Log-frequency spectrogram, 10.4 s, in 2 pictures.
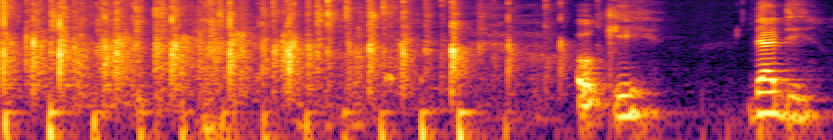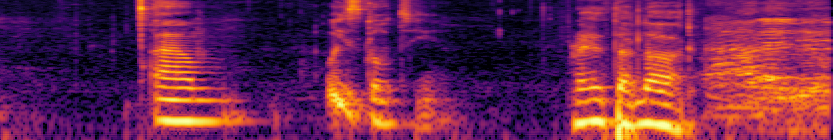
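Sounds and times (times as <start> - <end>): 
audience clapping in unison: 0.0 - 3.8
speech: 3.7 - 5.2, 6.2 - 8.1, 8.8 - 9.8.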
